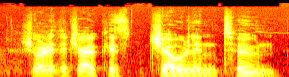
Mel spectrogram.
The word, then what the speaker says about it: Joelinton: Joelinton. – Joelinton. – Yeah, the emphasis is on the L.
